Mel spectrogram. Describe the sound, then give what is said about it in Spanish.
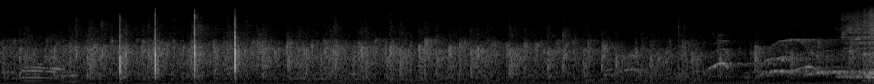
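Faint audience applause follows a concert piece at a hybrid ensemble premiere concert. Soft, steady clapping is heard, and four sharper individual claps stand out in the first few seconds. “Así que les damos un fuerte aplauso a esto que es Genocidra.”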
